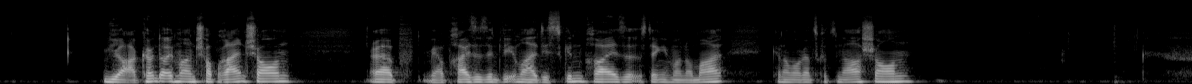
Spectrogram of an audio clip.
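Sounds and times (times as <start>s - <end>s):
speech: 1.0s - 9.2s
soft computer mouse clicks: 9.4s - 11.4s.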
